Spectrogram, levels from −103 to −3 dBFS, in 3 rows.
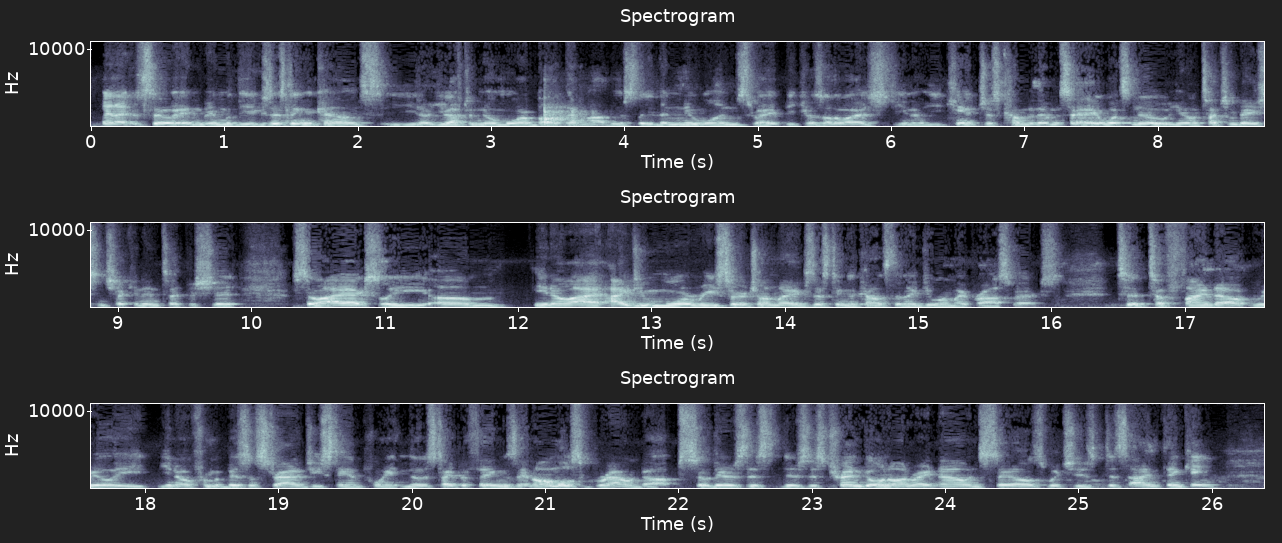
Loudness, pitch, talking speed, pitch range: -20 LUFS, 95 Hz, 235 wpm, 90-110 Hz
